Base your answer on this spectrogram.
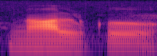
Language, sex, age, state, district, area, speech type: Kannada, male, 18-30, Karnataka, Chitradurga, rural, read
